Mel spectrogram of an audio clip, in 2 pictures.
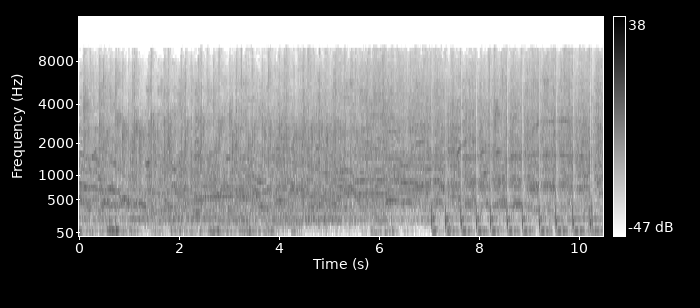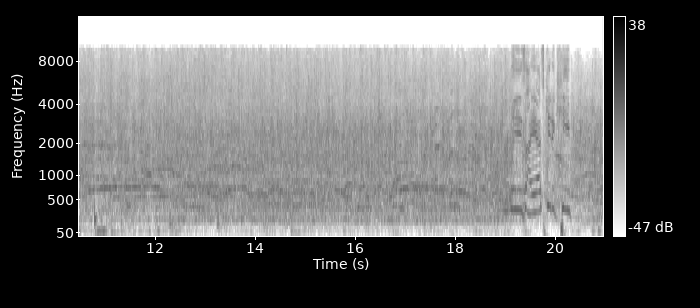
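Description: An audience at a press club claps and calls out during a question-and-answer session, continuous dense applause and crowd noise with voices shouting comments over it.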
